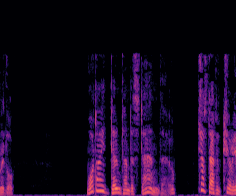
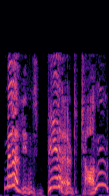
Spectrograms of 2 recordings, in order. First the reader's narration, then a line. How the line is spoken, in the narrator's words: yelped Slughorn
